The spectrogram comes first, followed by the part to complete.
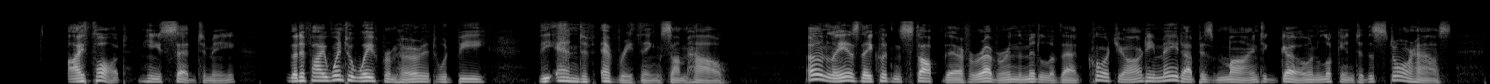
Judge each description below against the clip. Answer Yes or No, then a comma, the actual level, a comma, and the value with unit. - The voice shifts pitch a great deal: Yes, wide, 6.3 semitones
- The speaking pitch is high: No, low, 125 Hz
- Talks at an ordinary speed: Yes, average, 190 wpm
